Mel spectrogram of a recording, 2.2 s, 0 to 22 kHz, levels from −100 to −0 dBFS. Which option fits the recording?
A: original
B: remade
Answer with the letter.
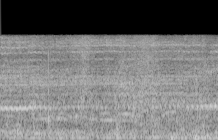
A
